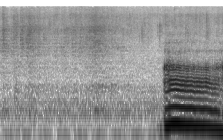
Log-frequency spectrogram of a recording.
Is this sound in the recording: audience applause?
no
